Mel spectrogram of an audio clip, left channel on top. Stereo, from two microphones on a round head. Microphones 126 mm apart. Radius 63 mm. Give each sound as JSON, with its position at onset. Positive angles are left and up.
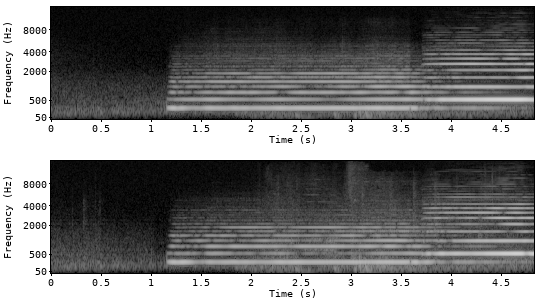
{"t": 1.1, "sound": "a flute", "side_deg": 45, "distance_m": 0.6}
{"t": 3.7, "sound": "a violin", "side_deg": -20, "distance_m": 1.3}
